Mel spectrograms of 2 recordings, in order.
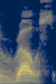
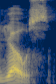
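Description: First: The word ends with a voiced z sound. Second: The word ends with a voiceless s sound. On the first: The speaker calls it right. "读rose" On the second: The speaker calls it wrong. "不读rose"

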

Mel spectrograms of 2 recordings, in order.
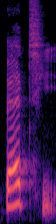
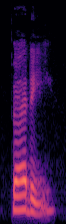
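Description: First: The middle t is a crisp t sound. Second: The middle t is a quick d-like tap. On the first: The speaker calls it wrong. "这是我们以前认为要这样读" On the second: The speaker calls it right. "它是读一个非常短的d 的音"

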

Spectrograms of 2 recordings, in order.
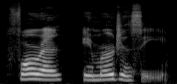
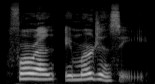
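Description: First: Only one pair of words is linked together. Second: Only one pair of words is linked together.

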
